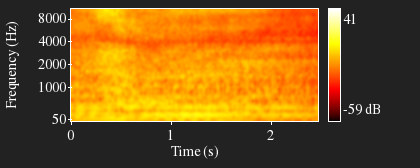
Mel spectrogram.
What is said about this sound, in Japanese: 今バイク通りますけね。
